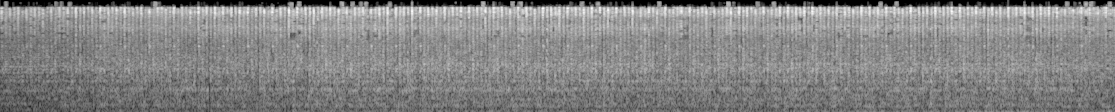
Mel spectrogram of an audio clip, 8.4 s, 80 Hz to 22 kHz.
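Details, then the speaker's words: Kia Opirus GH330 V6, engine cover off, after engine oil and coolant service for a creaking start noise: even, quiet idle with light steady valve tick and no creak; quieter than before, normal. "그런데 현재 엔진 소음이 어떻습니까? 들으셨다시피 조용해졌습니다."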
